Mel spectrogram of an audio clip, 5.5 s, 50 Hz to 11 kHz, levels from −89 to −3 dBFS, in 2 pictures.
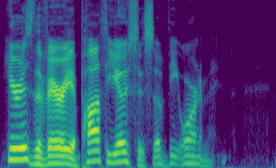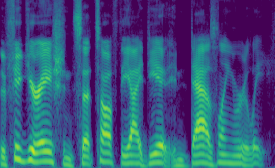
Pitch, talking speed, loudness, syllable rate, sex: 150 Hz, 185 wpm, -19 LUFS, 6.0 syllables/s, female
